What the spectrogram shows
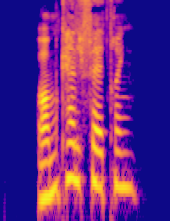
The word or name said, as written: omkalfatring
